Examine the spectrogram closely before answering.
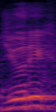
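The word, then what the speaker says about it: Zürich: और इसका हेडक्वार्टर है ज्यूरिख में, ज्यूरिख, ZU पर उमलाउट RICH, ज्यूरिख। ये इसको उमलाउट बोलते हैं, क्या बोलते हैं? उमलाउट, डबल डॉट दिया था उसको लंबा उच्चारण करना पड़ता है, ज्यूरिख, ज्यूरिख।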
